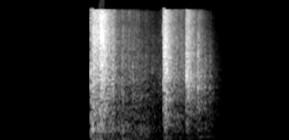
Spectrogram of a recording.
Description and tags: Sound of falling a ventilation crate, made by throwing down computer case cap :D Recorded on Blue Yeti.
